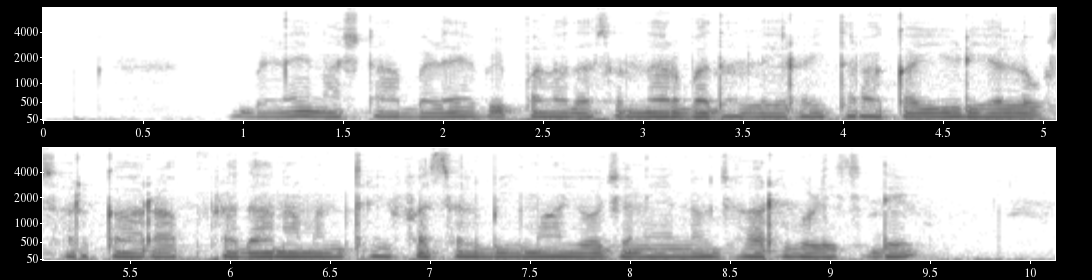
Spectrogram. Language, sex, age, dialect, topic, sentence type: Kannada, male, 25-30, Mysore Kannada, agriculture, statement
